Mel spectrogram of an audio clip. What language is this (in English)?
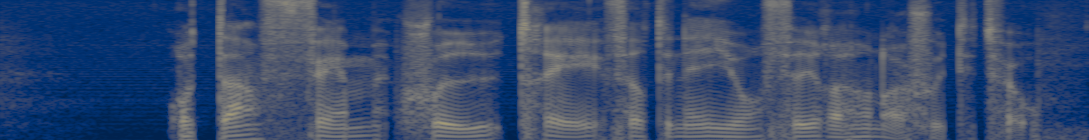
Swedish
